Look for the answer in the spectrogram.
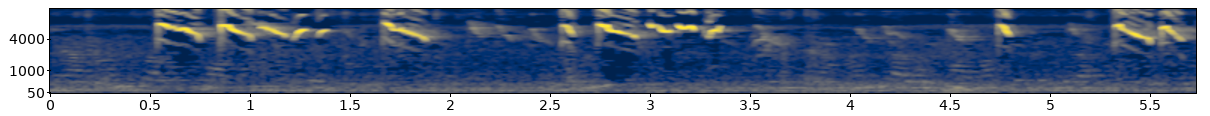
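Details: Oriental white-eye singing loudly and clearly, used as a lure to make other white-eyes respond and sing: high, thin descending whistled notes in quick bursts of three to five, separated by short pauses.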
